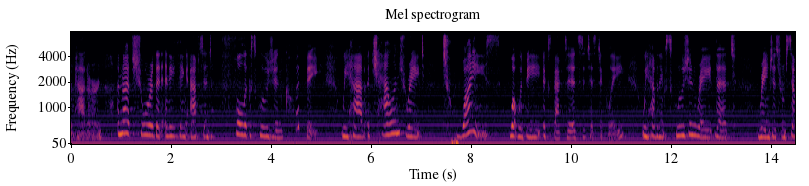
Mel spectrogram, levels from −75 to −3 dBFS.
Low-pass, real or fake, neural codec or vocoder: 7.2 kHz; real; none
